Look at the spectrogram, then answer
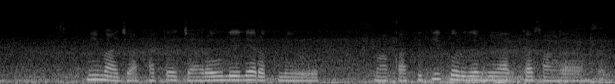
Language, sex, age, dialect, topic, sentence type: Marathi, female, 18-24, Southern Konkan, banking, question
